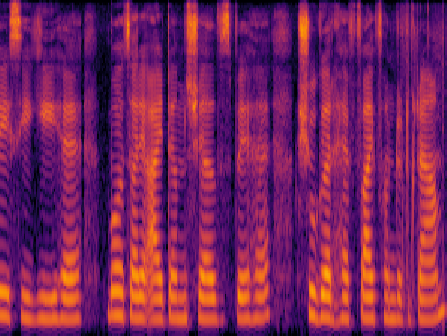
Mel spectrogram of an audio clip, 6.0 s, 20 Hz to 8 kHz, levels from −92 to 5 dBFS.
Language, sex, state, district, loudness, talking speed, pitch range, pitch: Hindi, female, Bihar, West Champaran, -20 LUFS, 150 wpm, 180-195 Hz, 185 Hz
